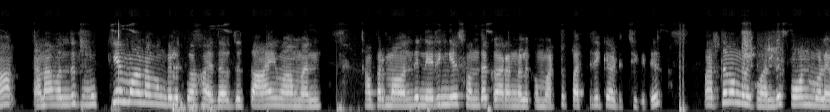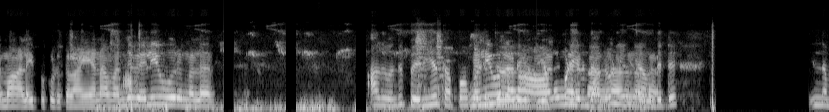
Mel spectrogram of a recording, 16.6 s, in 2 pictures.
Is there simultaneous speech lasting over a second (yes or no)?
yes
